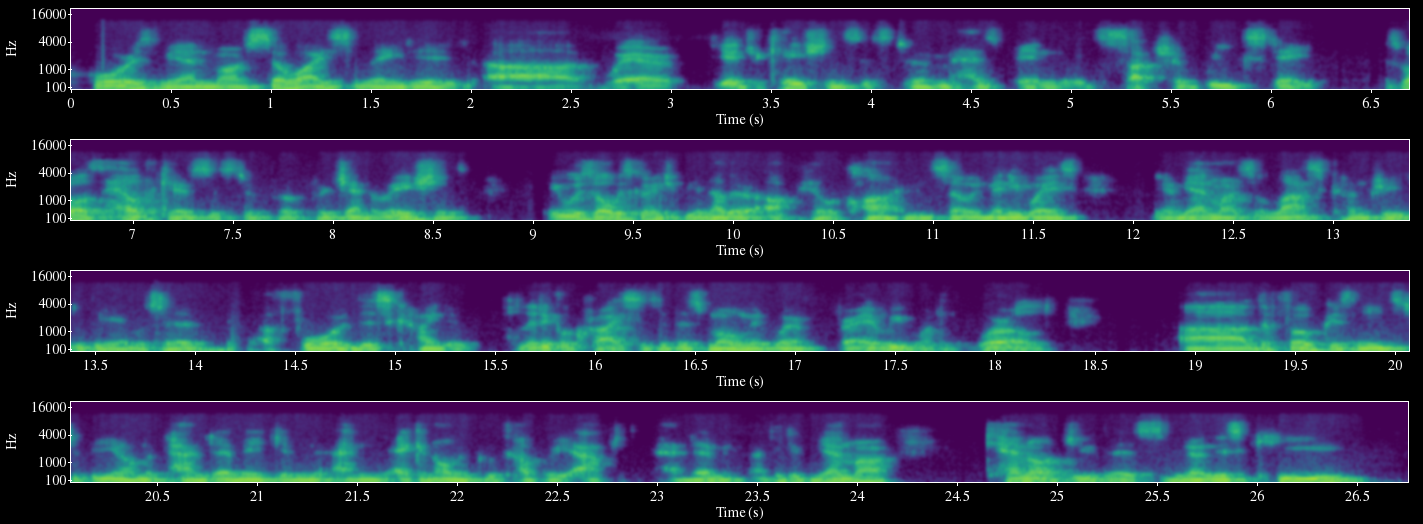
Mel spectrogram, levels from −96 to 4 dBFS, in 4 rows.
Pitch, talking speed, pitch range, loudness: 80 Hz, 210 wpm, 75-85 Hz, -19 LUFS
